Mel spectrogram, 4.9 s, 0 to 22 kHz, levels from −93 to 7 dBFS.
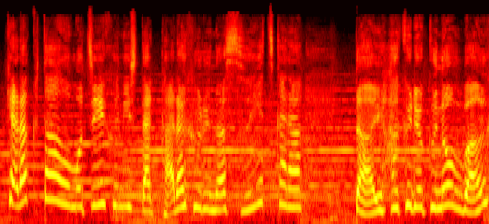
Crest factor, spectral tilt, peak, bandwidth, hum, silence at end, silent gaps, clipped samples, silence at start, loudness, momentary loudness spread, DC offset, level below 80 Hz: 18 dB; -2.5 dB/octave; -2 dBFS; 17.5 kHz; none; 0 s; none; under 0.1%; 0 s; -19 LUFS; 5 LU; under 0.1%; -52 dBFS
